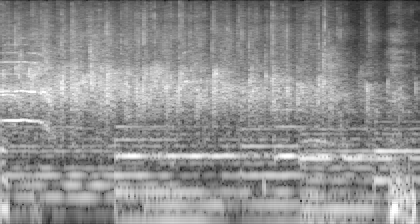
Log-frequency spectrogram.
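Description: A crowd claps steadily for about four seconds for a person, a dense, continuous patter of applause over sustained keyboard-like music chords playing underneath.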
